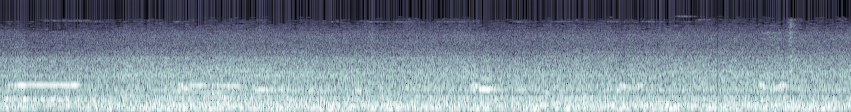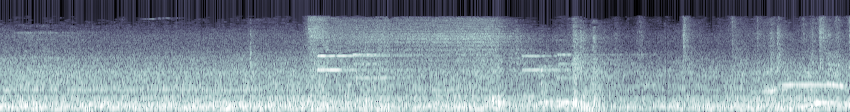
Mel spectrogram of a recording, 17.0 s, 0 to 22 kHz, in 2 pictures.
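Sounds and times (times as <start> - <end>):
subway train rumble and hum: 0.0 - 17.0.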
